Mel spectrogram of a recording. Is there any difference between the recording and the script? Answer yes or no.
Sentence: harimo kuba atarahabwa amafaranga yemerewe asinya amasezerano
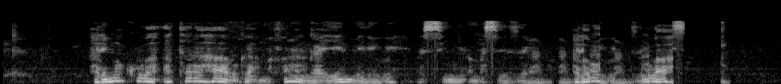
yes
